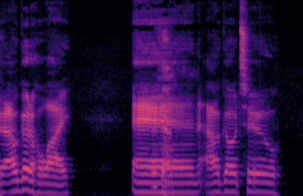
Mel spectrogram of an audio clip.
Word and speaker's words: Hawaii: I would go to Hawaii, and I would go to, which I realized is actually pronounced Hawaii. So you got to say it a little different, but I would definitely go there.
